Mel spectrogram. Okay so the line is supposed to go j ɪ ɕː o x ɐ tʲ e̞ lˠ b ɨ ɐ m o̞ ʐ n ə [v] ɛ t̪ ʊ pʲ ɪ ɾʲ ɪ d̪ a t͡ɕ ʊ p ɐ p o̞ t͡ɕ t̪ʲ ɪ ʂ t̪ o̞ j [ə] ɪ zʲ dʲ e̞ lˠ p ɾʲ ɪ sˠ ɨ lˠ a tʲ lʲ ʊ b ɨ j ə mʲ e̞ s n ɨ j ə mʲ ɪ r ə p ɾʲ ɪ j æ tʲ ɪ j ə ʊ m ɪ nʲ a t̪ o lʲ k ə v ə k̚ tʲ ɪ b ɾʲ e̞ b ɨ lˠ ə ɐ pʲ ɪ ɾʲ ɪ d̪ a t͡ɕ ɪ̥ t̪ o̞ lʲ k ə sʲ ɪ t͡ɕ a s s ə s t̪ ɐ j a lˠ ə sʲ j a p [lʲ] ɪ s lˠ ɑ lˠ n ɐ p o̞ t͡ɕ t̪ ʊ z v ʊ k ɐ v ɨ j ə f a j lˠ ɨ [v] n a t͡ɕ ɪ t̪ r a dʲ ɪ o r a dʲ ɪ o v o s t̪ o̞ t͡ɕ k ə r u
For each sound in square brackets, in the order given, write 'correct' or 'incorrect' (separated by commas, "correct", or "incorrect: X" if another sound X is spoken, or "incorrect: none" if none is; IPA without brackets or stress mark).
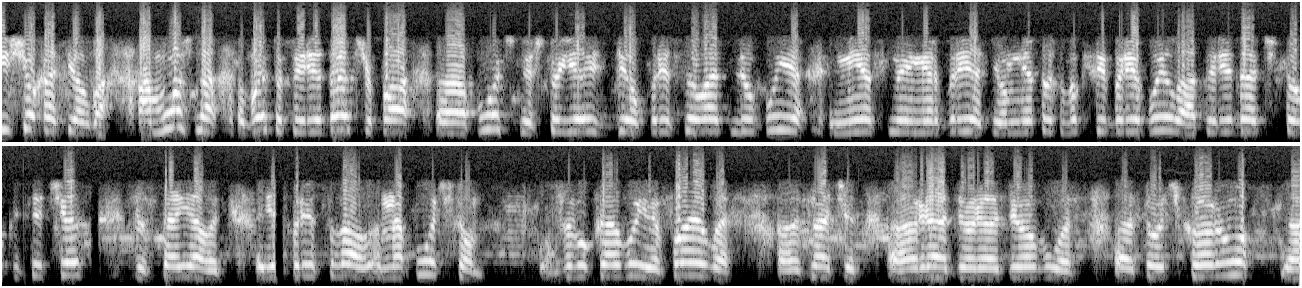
correct, incorrect: a, incorrect: ɾʲ, incorrect: z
